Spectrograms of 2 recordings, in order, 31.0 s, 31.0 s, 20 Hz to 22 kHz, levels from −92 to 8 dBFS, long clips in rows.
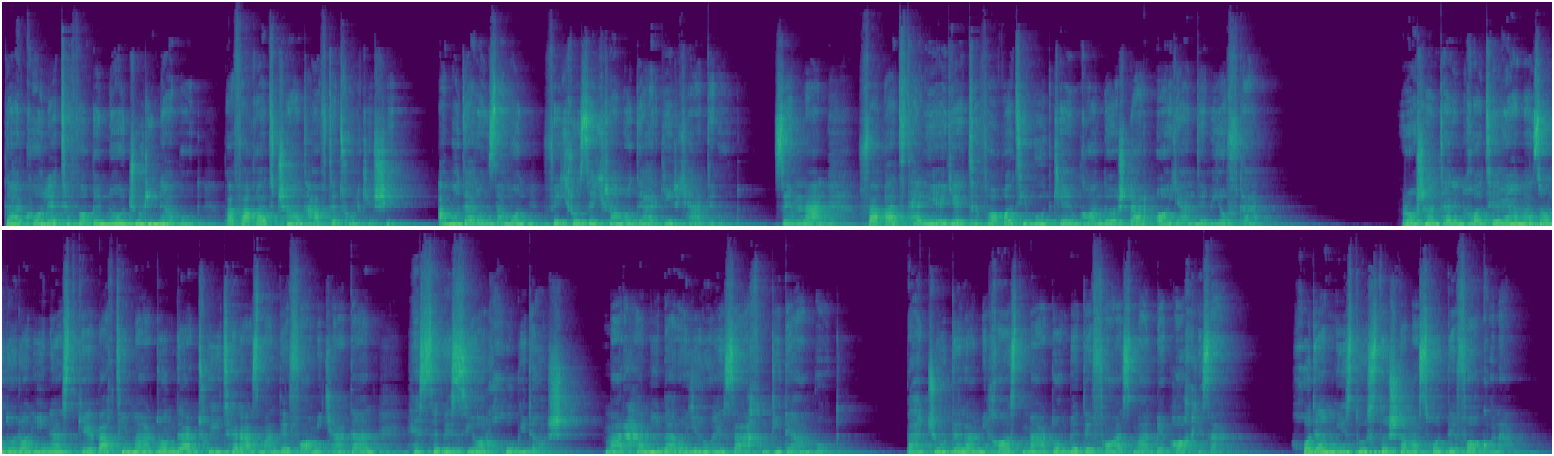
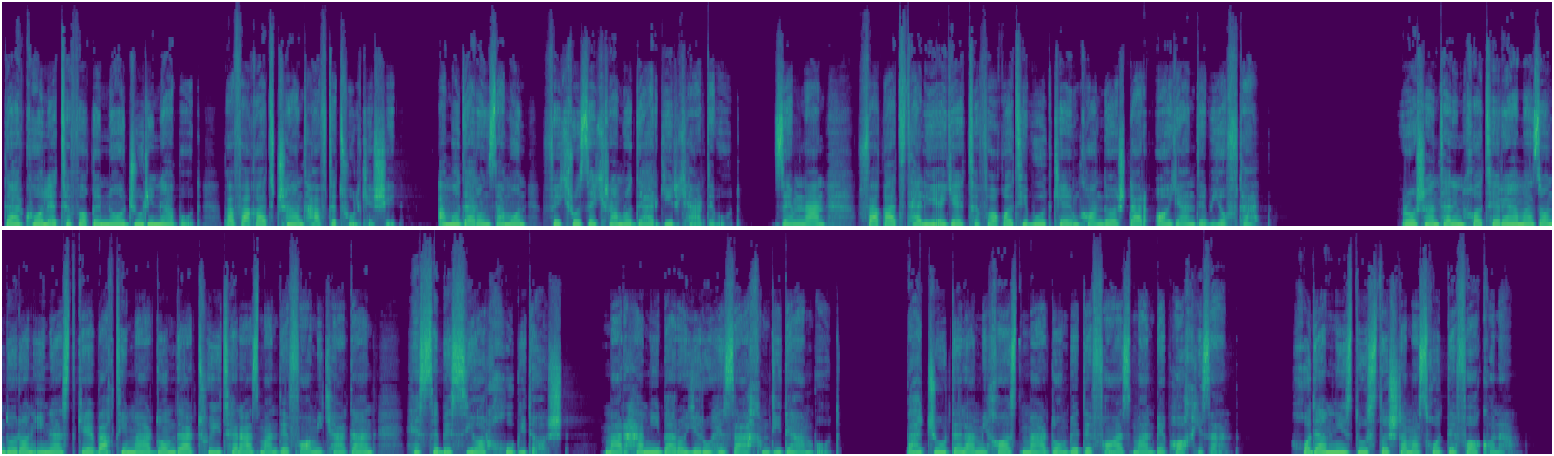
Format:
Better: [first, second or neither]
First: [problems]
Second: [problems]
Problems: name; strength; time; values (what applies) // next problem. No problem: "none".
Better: second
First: room echo; slight; dies away in 0.8 s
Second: none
